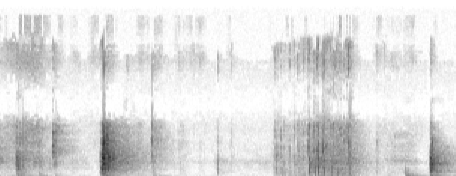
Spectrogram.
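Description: A deck of cards shuffled by hand in several quick riffling bursts separated by short pauses, crisp and close with sharp flutters and soft taps.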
